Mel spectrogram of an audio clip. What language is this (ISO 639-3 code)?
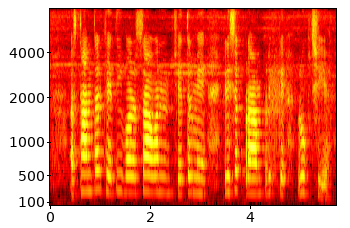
mai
